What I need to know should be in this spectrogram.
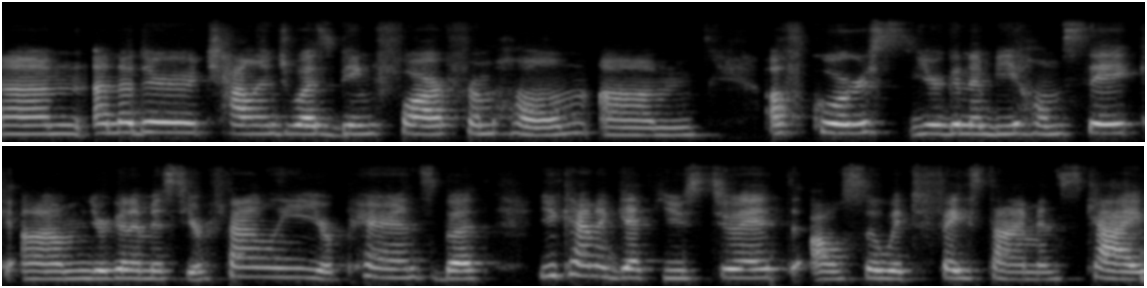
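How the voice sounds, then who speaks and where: A woman with a French accent and a high pitch speaks at a moderate pace with fairly even intonation, recorded very cleanly against a silent background. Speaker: college synchronized skater. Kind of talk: casual talk on a video stream.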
